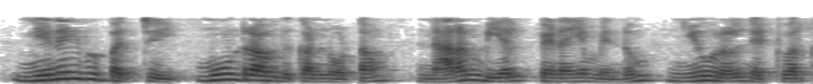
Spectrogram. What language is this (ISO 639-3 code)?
tam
